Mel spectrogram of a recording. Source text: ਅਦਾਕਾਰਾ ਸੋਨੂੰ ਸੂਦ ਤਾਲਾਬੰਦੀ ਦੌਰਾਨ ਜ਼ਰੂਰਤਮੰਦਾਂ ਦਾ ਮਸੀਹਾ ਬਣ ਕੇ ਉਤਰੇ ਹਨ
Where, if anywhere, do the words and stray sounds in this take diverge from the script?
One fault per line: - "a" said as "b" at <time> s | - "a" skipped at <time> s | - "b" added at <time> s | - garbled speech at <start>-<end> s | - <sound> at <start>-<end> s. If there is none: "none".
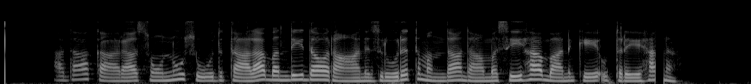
- dropout at 6.6-6.6 s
